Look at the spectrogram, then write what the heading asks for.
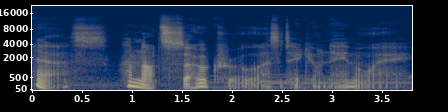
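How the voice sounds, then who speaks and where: A man playing a possessive, commanding vampire lord in an ASMR roleplay, speaking in breathy, gravelly whispers with slow, menacing condescension. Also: medium pitch, expressive, soft background music. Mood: possessive, condescending. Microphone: close microphone.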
